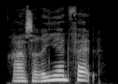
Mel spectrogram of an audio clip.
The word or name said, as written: raserianfald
